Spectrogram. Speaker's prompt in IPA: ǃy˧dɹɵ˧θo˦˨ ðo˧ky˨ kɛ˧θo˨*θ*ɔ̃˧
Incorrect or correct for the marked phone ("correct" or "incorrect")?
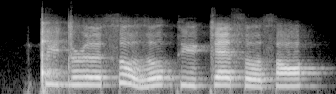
correct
